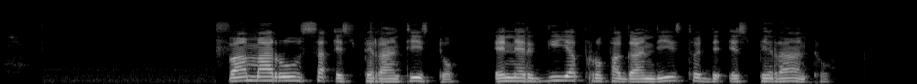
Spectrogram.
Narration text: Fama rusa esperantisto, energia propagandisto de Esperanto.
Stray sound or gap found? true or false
false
